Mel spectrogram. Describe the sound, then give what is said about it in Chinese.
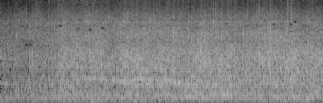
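Applause from a live audience at a stage comedy show, where the performer has asked for clapping. The sound is a dense, steady patter that swells slightly after the first second and continues without voices. “这掌声不热烈，怎么唱着呢？”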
